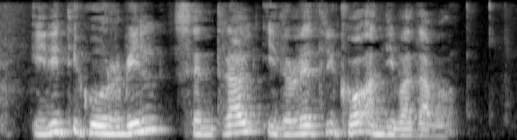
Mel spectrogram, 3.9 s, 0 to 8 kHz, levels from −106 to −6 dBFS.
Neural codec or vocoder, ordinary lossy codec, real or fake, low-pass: none; AAC, 48 kbps; real; 7.2 kHz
